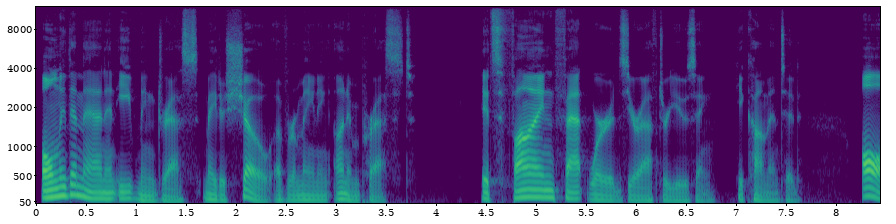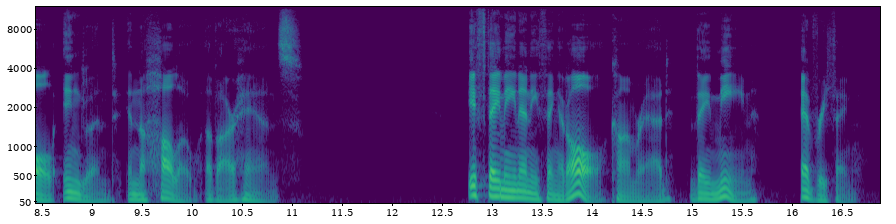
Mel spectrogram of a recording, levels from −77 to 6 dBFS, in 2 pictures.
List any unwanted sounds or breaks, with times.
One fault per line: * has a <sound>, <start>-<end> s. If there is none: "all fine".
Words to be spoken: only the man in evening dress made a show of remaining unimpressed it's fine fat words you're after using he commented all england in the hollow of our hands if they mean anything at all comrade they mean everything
all fine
